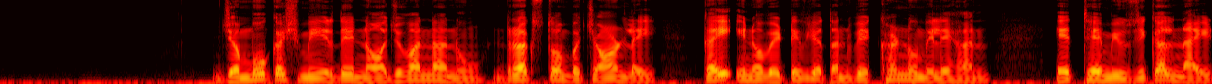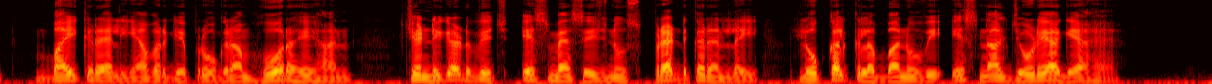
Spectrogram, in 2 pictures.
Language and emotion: Punjabi, neutral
